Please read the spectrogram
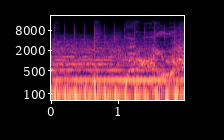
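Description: Death/doom metal: heavily distorted guitars and drums, loud and dense, over a fast, even low pulse.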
